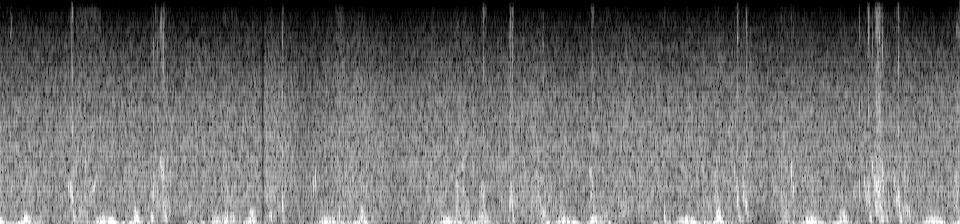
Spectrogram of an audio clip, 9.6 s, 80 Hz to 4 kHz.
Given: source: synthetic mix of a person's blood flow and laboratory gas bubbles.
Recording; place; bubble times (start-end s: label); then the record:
Doppler ultrasound of blood flow; precordium
0.10-0.14 s: bubbles
0.25-0.34 s: bubbles
0.65-1.01 s: bubbles
1.48-1.73 s: bubbles
2.23-2.42 s: bubbles
2.68-2.75 s: bubbles
2.80-2.88 s: bubbles
3.11-3.20 s: bubbles
3.35-3.44 s: bubbles
4.54-4.91 s: bubbles
5.04-5.19 s: bubbles
5.31-5.55 s: bubbles
5.88-5.99 s: bubbles
6.04-6.11 s: bubbles
6.61-6.70 s: bubbles
7.12-7.27 s: bubbles
7.31-7.53 s: bubbles
7.79-7.98 s: bubbles
8.56-9.16 s: bubbles
9.54-9.61 s: bubbles
From the record:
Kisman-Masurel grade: 242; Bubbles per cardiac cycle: several, 3 to 8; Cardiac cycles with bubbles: 100%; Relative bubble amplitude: moderate (0.250 to 0.450); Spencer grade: 3 (all of the cardiac periods contain showers or single bubble signals, but not dominating or overriding the cardiac motion signals); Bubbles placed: only in the low amplitude regions of the cardiac cycle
